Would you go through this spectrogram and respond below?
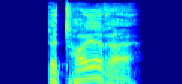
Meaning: inflection of beteuern: 1. first-person singular present 2. first/third-person singular subjunctive I 3. singular imperative
- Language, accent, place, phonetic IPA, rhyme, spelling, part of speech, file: German, Germany, Berlin, [bəˈtɔɪ̯ʁə], -ɔɪ̯ʁə, beteure, verb, De-beteure.ogg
